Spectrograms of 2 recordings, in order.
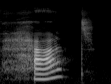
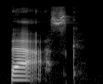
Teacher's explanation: we have hat a little higher and basque which feels a little deeper a little further back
